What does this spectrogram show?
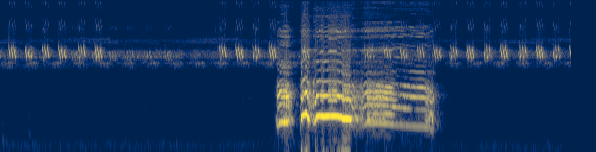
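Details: Domestic rooster crowing in the pre-dawn hour of the morning call to prayer: a single harsh, ragged crow of about two seconds that rises, holds and drops, set against steady rapid pulsing chirps of crickets before and after.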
